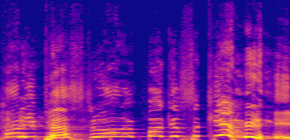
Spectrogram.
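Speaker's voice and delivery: very high, loud disbelief through laughter; laughing, squealed mock astonishment; incredulous outburst. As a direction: exclaim it, cracking up. Amused disbelief at Jeff getting in.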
